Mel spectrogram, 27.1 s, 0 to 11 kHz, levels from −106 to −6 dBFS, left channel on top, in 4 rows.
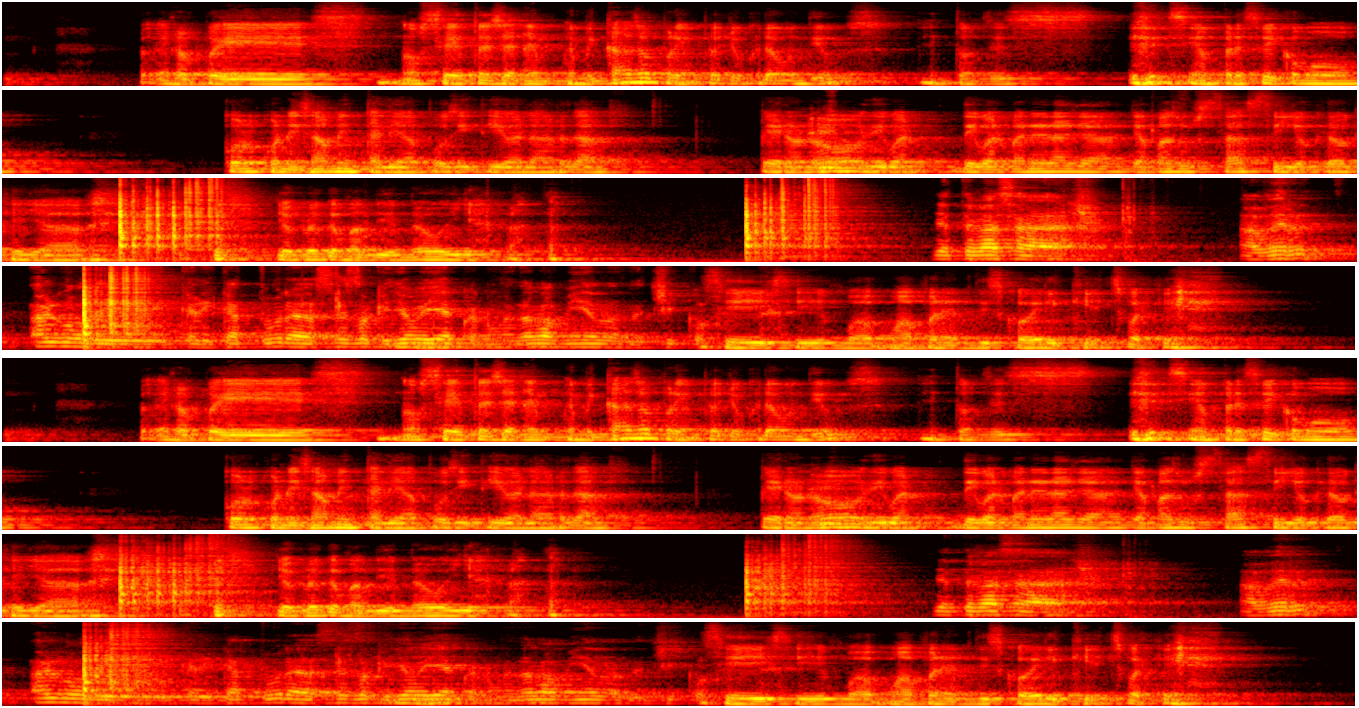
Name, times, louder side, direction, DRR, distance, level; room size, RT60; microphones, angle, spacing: voice 1, 0.7-6.8 7.9-9.9 10.6-16.4 22.2-23.1 23.8-26.5, equal, ahead, 6 dB, 1.0 m, -42 dB
Wood, 12.5-12.7 14.1-14.7 15.3-15.4 16.0-16.1 17.3-17.7 18.5-19.3 20.7-21.1 21.8-22.0, left 7 dB, 65° left, 0.9 m, -38 dB
voice 2, 18.2-19.1 19.7-20.1 20.5-23.9, left 3 dB, 80° left, 8 dB, 1.2 m, -44 dB
20.0 x 10.5 x 4.1 m, 1.2 s
head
